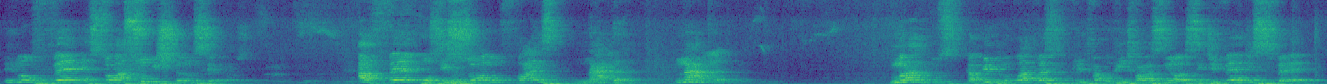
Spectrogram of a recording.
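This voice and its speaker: A male pastor from Ceará, preaching a testimony sermon and acting out dialogue with dramatic slowdowns. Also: very high voice, far from the mic, a little hiss or hum. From Ceará, Brazil. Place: church. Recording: echoey church hall, mic from afar.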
